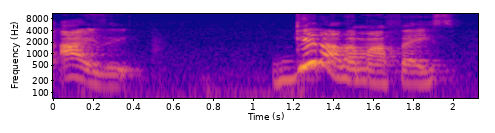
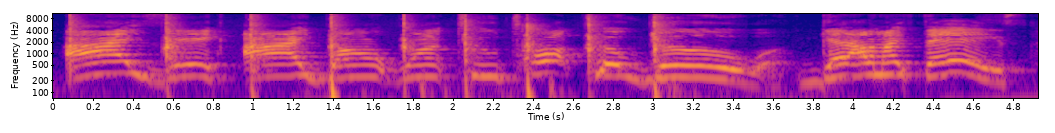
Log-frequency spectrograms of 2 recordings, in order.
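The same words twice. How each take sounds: First: Said in the usual way. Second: Louder, fed-up shout at him; loud telling off. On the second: Retold or imitated. Narrator yelling at classmate Isaac to leave, fed-up shout. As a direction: lose patience and yell it.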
